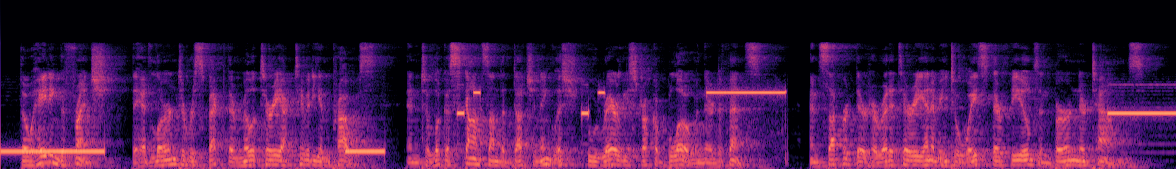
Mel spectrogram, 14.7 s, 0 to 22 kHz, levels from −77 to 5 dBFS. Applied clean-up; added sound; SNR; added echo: none; Telephone; -1 dB; reverberation time 1.0 s.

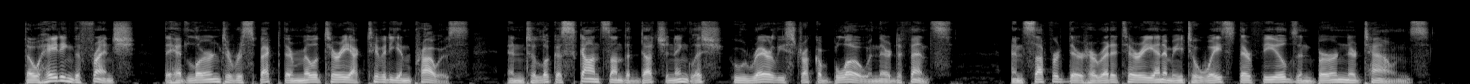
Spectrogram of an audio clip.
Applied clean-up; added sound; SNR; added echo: none; none; none; none.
